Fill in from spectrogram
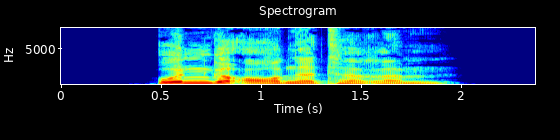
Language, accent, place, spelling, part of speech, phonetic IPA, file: German, Germany, Berlin, ungeordneterem, adjective, [ˈʊnɡəˌʔɔʁdnətəʁəm], De-ungeordneterem.ogg
- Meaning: strong dative masculine/neuter singular comparative degree of ungeordnet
